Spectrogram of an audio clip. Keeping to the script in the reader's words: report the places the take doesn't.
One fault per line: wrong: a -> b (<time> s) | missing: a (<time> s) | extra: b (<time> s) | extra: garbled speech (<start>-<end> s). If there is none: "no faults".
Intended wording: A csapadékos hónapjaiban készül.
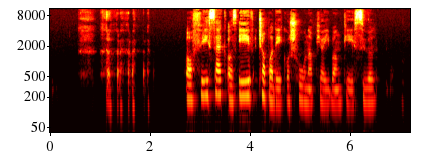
extra: fészek az év (2.8 s)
